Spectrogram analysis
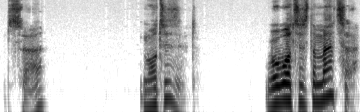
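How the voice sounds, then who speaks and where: A man playing a curious, courteous Victorian gentleman in an audio play, speaking in a polite, formal, inquisitive way. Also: fairly high pitch, big pitch swings, unhurried, no room sound, studio quality. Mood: concerned.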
